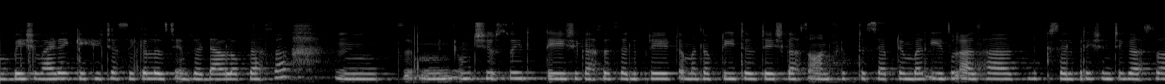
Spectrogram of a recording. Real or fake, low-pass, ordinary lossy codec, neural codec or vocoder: real; 7.2 kHz; none; none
